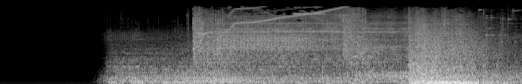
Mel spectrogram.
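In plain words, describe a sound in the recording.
A power grinder whines as it cuts through a metal lock.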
